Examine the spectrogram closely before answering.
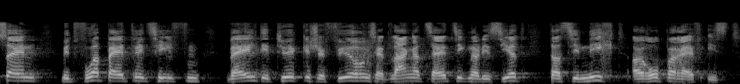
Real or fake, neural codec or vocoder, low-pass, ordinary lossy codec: real; none; 7.2 kHz; none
